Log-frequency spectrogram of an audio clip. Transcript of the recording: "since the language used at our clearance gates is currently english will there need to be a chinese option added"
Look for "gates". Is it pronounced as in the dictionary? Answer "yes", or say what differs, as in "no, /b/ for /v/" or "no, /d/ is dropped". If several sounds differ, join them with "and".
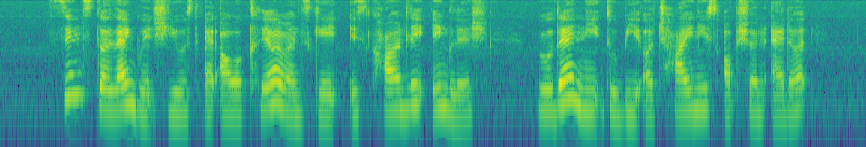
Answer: no, /s/ is dropped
